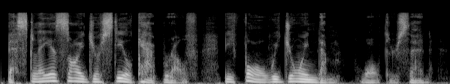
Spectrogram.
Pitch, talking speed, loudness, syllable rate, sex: 105 Hz, 175 wpm, -18 LUFS, 4.7 syllables/s, male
